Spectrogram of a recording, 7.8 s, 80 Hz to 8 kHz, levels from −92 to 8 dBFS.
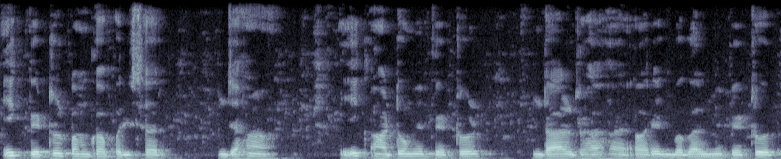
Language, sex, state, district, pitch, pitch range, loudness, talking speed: Hindi, male, Maharashtra, Chandrapur, 115 Hz, 110-120 Hz, -15 LUFS, 145 wpm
